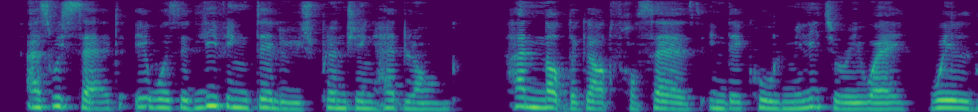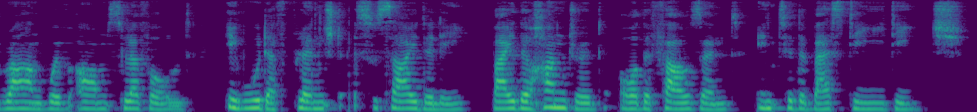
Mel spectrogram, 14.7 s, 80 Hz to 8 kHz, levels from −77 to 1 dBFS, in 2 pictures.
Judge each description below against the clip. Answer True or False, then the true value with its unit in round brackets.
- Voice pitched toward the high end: False (180 Hz)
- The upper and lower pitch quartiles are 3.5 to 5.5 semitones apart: False (3.0 semitones)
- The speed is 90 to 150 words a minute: False (165 wpm)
